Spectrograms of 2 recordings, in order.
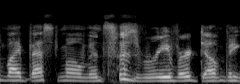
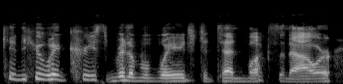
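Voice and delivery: ordinary talk, nothing marked

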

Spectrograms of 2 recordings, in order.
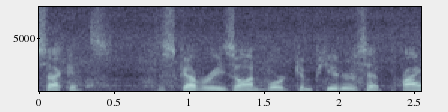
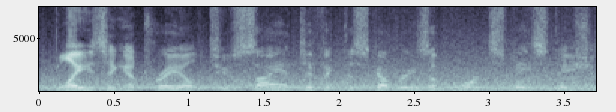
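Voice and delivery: rising, louder launch call; excited countdown; 3 semitones higher, 6 dB louder than usual. Real, not acted. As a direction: build up to liftoff. Launch commentator calls liftoff.

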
